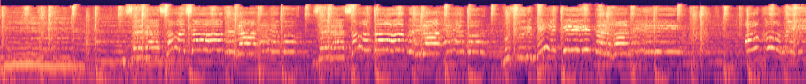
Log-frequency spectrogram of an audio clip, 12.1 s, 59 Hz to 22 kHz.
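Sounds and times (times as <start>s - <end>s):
beat and instrumental backing: 0.0s - 12.0s.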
